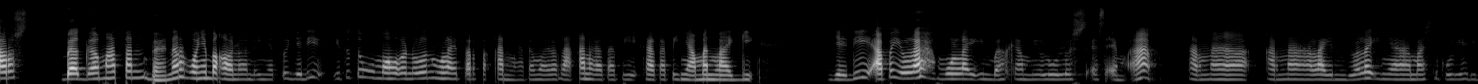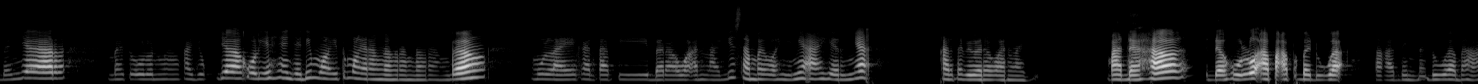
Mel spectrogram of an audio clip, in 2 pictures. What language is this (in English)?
Banjar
